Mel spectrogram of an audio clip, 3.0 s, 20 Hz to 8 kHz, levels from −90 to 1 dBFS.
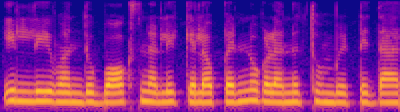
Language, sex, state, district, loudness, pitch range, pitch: Kannada, female, Karnataka, Bidar, -16 LUFS, 205-215 Hz, 210 Hz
